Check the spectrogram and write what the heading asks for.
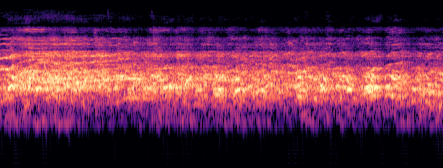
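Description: Several people laughing together, a continuous mass of overlapping laughter.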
